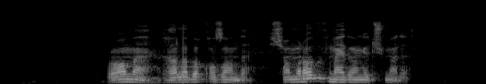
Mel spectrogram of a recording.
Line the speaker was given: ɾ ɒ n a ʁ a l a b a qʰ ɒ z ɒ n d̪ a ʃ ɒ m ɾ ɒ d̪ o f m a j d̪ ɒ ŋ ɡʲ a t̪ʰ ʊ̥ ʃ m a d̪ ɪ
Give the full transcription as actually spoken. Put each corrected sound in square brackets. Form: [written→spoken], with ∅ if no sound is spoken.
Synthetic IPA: ɾ ɒ [n→m] a ʁ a l a b a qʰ ɒ z ɒ n d̪ a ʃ ɒ m ɾ ɒ d̪ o f m a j d̪ ɒ ŋ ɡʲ a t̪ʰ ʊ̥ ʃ m a d̪ ɪ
